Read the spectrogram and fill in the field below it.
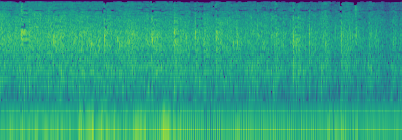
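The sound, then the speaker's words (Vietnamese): An audience applauds after a call for a big round of applause. Many hands clap at once into a dense, crackling wash of sound that holds an even, fairly loud level for about four seconds, with no voices over it. “Các quý vị hãy dành một tràng vỗ tay thật lớn.”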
